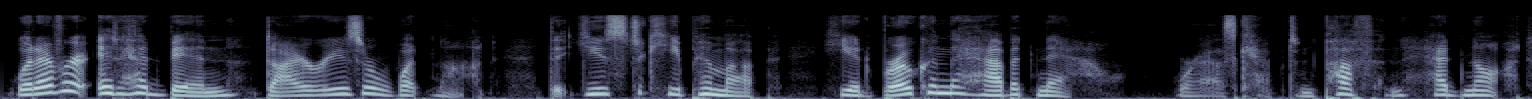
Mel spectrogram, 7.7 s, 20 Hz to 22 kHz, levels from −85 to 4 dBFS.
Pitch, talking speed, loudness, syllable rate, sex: 195 Hz, 195 wpm, -21 LUFS, 4.8 syllables/s, female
